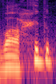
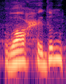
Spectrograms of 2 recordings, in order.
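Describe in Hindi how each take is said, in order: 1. शब्द सीधे आखिरी व्यंजन पर खत्म होता है। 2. शब्द के अंत में एक अतिरिक्त 'un' ध्वनि जुड़ती है। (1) "वफ़ की सूरत में वाहिद पढ़ा जाएगा" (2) "वाहिदुन पढ़ेंगे"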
